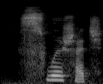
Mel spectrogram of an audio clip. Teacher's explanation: we've got in the beginning s which is voiceless and W which is a sonorant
